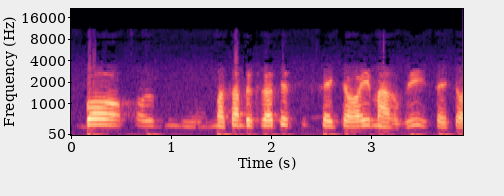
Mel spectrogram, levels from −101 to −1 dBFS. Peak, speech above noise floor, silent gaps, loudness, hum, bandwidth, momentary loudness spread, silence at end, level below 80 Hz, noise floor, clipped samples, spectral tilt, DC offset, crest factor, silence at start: 0 dBFS; 20 dB; none; -16 LUFS; none; 5.8 kHz; 16 LU; 0 s; -50 dBFS; -36 dBFS; under 0.1%; -6.5 dB/octave; under 0.1%; 16 dB; 0.15 s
